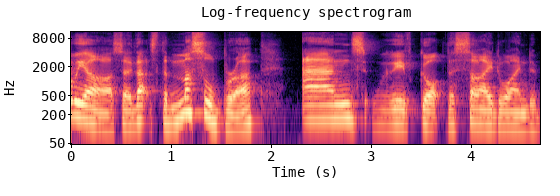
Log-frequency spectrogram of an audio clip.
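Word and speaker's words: Musselburgh: a funny one uh it's spelled kind of like muscle Burr b-u-r-g-h but of course the way we speak here is Bruh Bruh the muscle bruh a wonderful pattern new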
